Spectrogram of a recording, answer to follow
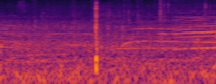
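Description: One sharp pop about a second in: a baseball pitch hitting the catcher's leather mitt. A voice calls out with a long, held shout right after.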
